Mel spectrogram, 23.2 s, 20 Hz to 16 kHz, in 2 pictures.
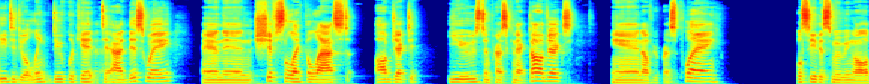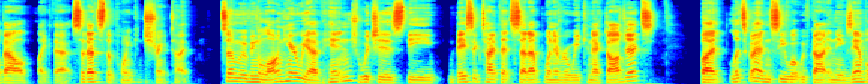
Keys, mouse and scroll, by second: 1.0 middle click, 3.4 shift+click, 6.6 click, 8.9 click, 10.1 middle click, 13.8 click, 18.5 middle click, 22.0 click.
